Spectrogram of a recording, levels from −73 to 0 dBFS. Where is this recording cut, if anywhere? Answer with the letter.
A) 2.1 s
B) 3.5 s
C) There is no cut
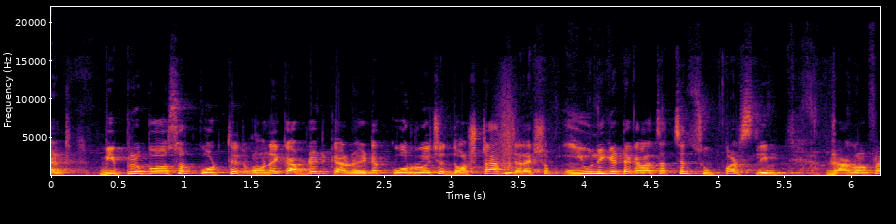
B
